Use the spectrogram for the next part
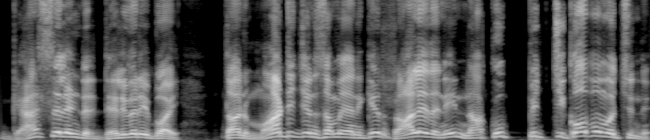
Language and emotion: Telugu, angry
